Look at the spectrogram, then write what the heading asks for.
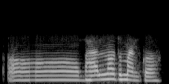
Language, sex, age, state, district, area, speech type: Assamese, female, 30-45, Assam, Golaghat, urban, conversation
